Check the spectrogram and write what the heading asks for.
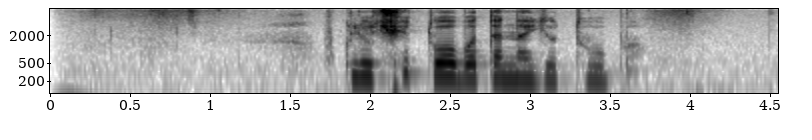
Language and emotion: Russian, neutral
